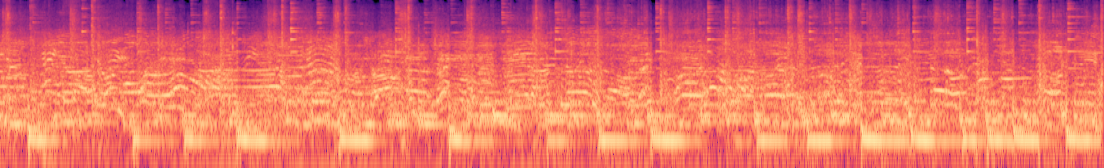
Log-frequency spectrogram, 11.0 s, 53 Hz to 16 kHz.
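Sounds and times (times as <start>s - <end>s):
crowd chanting and calling: 0.0s - 11.0s
rhythmic metal clanging: 0.0s - 11.0s.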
